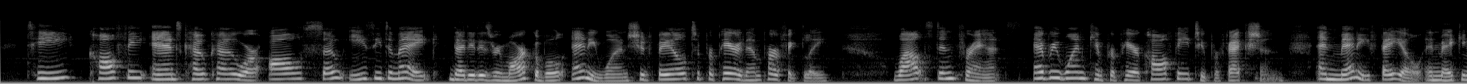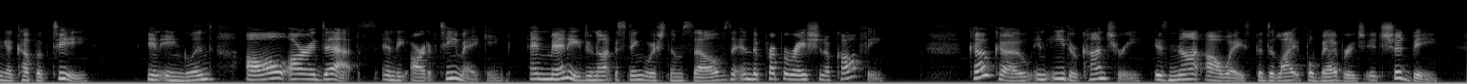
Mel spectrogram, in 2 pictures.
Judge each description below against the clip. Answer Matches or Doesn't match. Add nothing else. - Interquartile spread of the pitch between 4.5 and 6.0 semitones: Matches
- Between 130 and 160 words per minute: Matches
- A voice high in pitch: Matches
